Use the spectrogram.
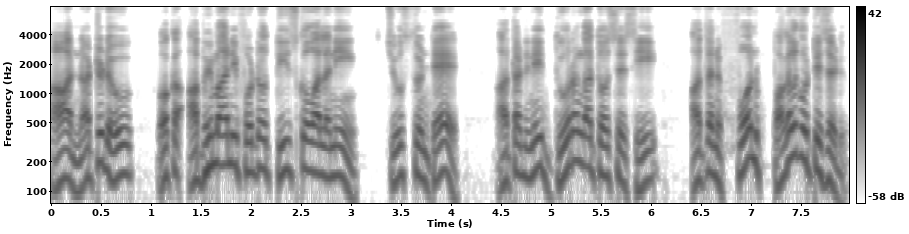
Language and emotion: Telugu, angry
